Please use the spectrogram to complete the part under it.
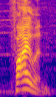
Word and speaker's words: Filion: I want to say Filion. It's Filon. I'm putting an extra syllable in there for you.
